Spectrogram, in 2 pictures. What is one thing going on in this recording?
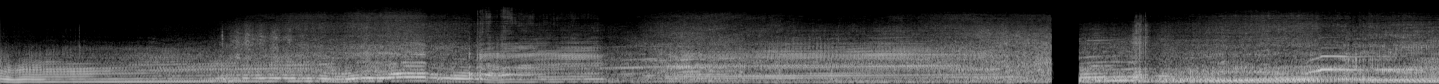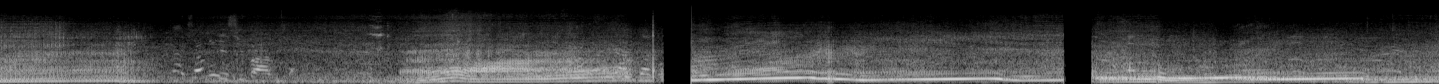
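Loud car engines rev and roar close by, their pitch rising and falling.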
